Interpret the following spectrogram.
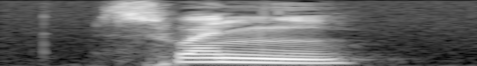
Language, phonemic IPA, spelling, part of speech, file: French, /swa.ɲe/, soigner, verb, Fr-soigner.ogg
- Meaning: 1. to treat; to nurse 2. to look after, to take care of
